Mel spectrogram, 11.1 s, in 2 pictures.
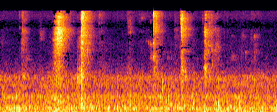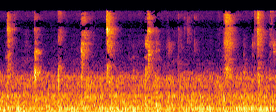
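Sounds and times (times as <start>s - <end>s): wet chewing and lip-smacking: 2.5s - 11.0s.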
